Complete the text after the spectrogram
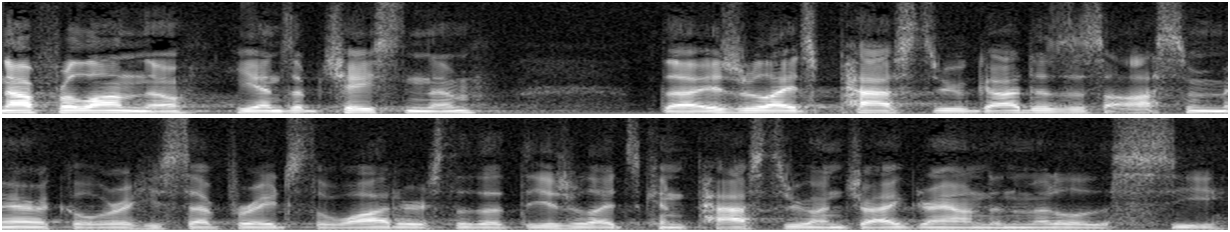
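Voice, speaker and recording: Very fast speech from a man at medium pitch, monotone and flat in intonation. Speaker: youth intern and guest preacher. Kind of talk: sermon. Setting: church. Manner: nervous, casual.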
